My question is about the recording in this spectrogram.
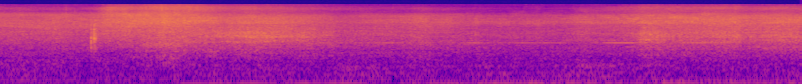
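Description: Garden hose spraying water over a car's bodywork during a rinse: a steady hiss of spray and splashing that swells louder twice. There is a single sharp click about a second in.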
